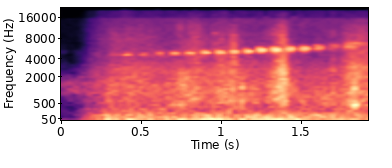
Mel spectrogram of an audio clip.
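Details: A Prairie Warbler in May, in a meadow at Brandywine Creek State Park, Delaware, burned in late March, sings rapid, thin, buzzy notes climbing higher, about eight per second, over wind rumble. A white-eyed vireo is also present.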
